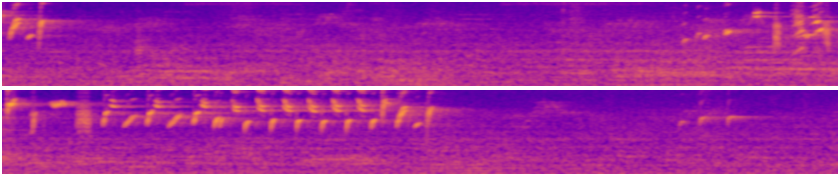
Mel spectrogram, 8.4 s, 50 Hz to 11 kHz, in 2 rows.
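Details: European goldfinch of the Balkan form, Carduelis carduelis balcanica, singing in a 2022 world championship competition recording. A rapid, bright, high twittering burst lasts about three seconds, followed by a few faint notes over a steady background hiss.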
